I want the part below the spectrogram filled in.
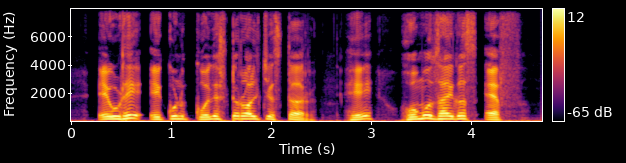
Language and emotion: Marathi, neutral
